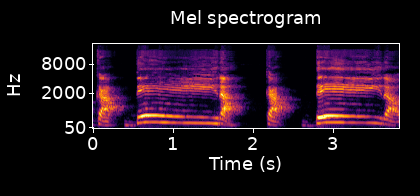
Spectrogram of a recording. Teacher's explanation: Quando eu falo cadeira, cadeira, você percebeu que o dei eu prolonguei? Então, esta é a sílaba tônica. É a sílaba mais forte desta palavra.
